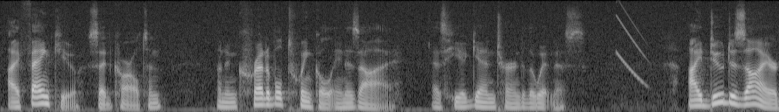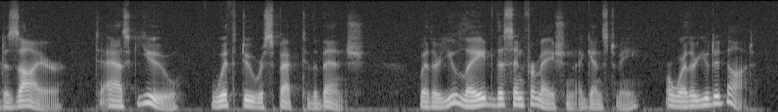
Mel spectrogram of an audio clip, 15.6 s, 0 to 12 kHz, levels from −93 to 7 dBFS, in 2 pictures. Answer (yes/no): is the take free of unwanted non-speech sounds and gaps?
no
